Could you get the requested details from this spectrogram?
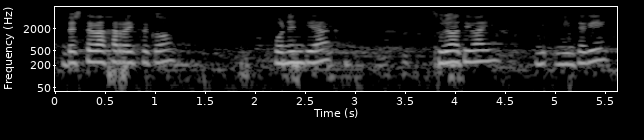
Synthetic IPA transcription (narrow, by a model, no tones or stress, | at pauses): be̞st̪e̞β̞aʝarajt͡se̞ko̞ | po̞ne̞nt̪eak | suɾeβat̪iβaj | mint̪e̞ɣi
